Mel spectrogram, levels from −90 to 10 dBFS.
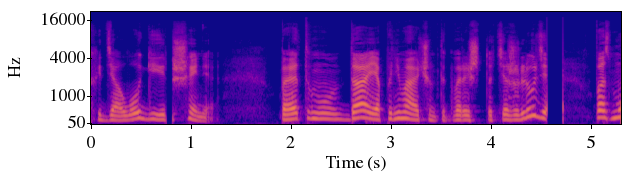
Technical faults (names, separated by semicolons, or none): digital broadcast dropout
